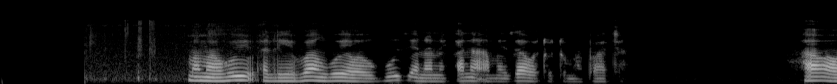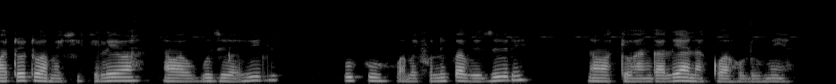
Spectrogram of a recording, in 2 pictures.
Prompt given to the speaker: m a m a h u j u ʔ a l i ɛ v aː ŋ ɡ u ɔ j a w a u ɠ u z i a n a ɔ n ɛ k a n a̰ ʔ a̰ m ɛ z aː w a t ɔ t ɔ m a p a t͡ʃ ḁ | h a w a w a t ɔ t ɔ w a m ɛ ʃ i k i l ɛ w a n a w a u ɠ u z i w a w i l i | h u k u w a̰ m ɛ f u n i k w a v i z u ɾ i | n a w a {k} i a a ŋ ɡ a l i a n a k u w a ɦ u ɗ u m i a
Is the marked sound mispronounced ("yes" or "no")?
no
